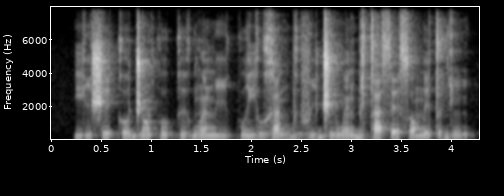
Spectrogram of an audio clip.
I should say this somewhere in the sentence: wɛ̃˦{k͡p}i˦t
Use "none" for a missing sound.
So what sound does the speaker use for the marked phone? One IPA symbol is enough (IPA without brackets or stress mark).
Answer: ɡ͡b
